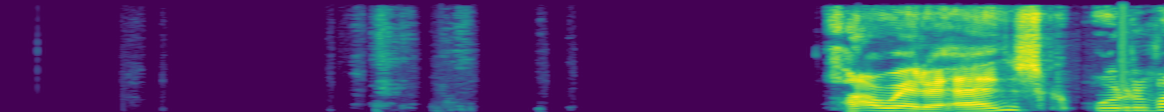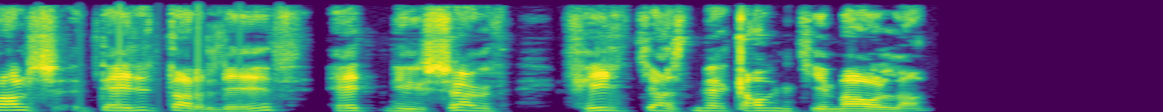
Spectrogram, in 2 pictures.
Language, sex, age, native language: Icelandic, male, 70-79, Icelandic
